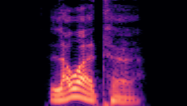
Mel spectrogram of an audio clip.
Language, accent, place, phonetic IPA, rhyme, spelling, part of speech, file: German, Germany, Berlin, [ˈlaʊ̯ɐtə], -aʊ̯ɐtə, lauerte, verb, De-lauerte.ogg
- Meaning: inflection of lauern: 1. first/third-person singular preterite 2. first/third-person singular subjunctive II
